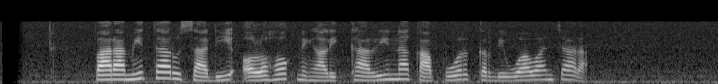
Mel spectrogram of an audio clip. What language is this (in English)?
Sundanese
